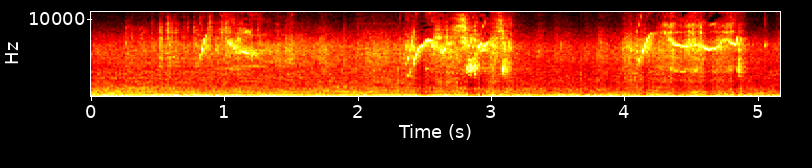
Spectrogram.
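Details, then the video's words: Janet, a monkey, screaming loudly because she needs food: thin, high squealing screams in three short bursts, near one second, around two and a half to three seconds and near four and a half seconds, over a constant low rumbling background noise. "Janet screaming loudly cos need food"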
